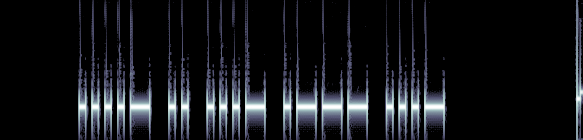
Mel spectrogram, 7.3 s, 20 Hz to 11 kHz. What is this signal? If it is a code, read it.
Morse code, heard as a keyed tone, about 15 wpm, 700 Hz. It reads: 4IVJV
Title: Five Challenging Letter-Number Combinations 15wpm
